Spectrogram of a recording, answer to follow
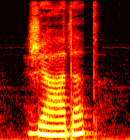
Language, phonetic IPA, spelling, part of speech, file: Czech, [ˈʒaːdat], žádat, verb, Cs-žádat.ogg
- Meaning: 1. to require 2. to request 3. to ask for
